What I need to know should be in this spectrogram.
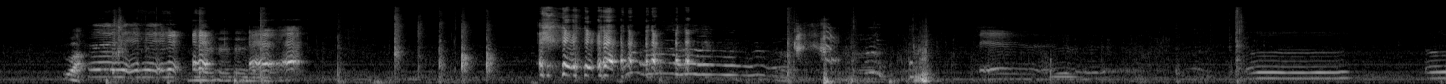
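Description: Plastic balls clatter against each other.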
